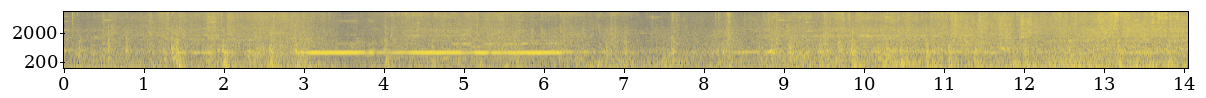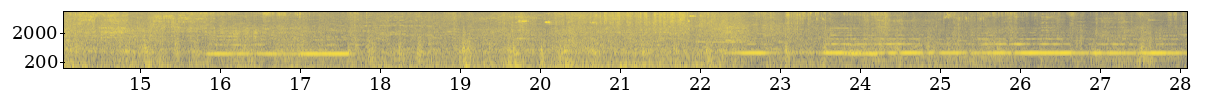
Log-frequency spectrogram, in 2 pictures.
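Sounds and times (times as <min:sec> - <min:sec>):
wheels clattering over rail joints: 0:00.0 - 0:04.9, 0:06.0 - 0:28.0
long steady horn note: 0:03.0 - 0:06.6, 0:15.8 - 0:17.8, 0:22.4 - 0:28.0.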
